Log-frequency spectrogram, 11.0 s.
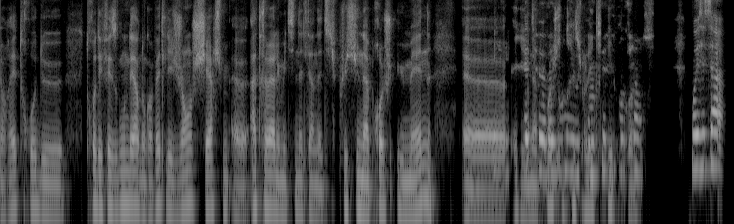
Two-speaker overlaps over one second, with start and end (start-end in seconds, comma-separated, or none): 7.4-9.5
